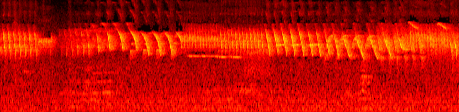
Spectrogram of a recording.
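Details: Canary in full song, used to prompt young canaries to sing: fast rolling trills and chains of downward-swept notes at high pitch, switching between tours every second or two, almost continuous.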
